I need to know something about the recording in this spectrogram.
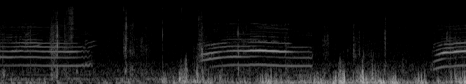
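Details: Friendly community cats at a cat gathering greet visitors noisily, wanting to be petted together; three clear harmonic meows, the middle one long and drawn-out, the last rising, over shuffling footsteps and rustling outdoors.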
